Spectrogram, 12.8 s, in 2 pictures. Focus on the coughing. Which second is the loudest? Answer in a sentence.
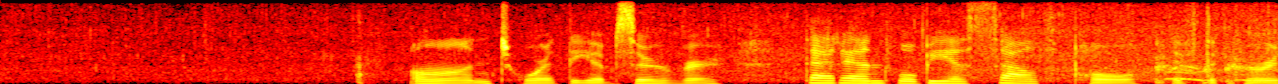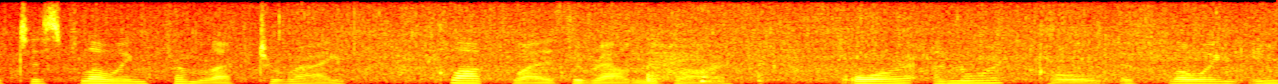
The volume of the coughing peaks at 10 seconds.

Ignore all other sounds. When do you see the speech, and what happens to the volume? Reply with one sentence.
You can hear the speech from 2.0 to 12.7 s, at a steady volume.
